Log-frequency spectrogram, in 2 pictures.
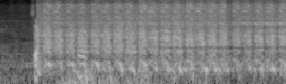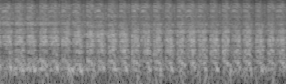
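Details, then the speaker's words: Tata Vista after overheating when a radiator hose came off in underside impact; starter churns steadily about three beats a second but never fires during repeated cranks; won't start, cause unconfirmed, battery risks draining. "तो आप देख सकते हैं लगभग दो prank हमने किया लेकिन इसके बावजूद भी गाड़ी स्टार्ट नहीं हो रही है"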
